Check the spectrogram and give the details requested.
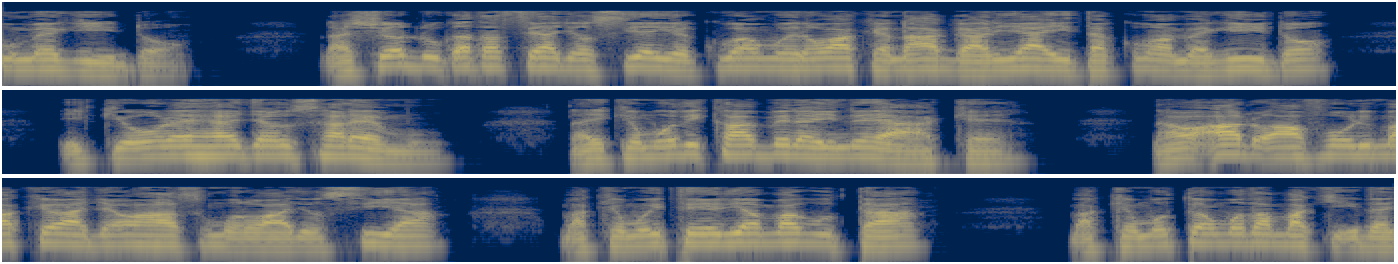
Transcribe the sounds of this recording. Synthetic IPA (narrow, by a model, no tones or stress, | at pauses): umɛɣidɔ̰ | nʔa̰ɕjɔduɡatasejad͡ʒɔsiaiɣekuamweɾewakɛnaɡaɾiaitakumamɛɣidɔ | ikeoɾɛɦɛɛd͡ʒɛɾusalɛmu | naikemoðikambeɾainejakɛ | naɔʔadoafoɾimakead͡ʒɛhɔhasumoɾewad͡ʒɔsia | makemoiteeɾiamaɣuta | makemotamoðamakiiðɛ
